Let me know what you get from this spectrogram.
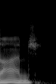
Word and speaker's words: Assange: Okay, so it's just Assange. – Is it Assange? I've been saying Assange.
